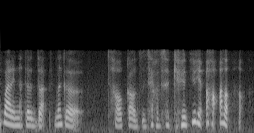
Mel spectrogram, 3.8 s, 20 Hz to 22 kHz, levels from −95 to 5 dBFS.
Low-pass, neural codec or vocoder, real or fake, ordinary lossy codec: 5.4 kHz; codec, 16 kHz in and 24 kHz out, 0.6 kbps, FocalCodec, streaming, 4096 codes; fake; none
